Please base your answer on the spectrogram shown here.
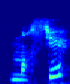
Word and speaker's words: monsieur: Am I doing that pretty close to the French pronunciation, Stephanie, or am I way off? Monsieur?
